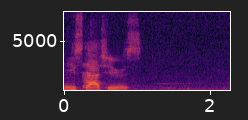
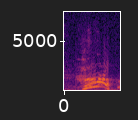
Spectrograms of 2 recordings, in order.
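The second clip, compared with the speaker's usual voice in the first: sharp gasp; 4 dB louder than usual. Acted. Action narration.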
